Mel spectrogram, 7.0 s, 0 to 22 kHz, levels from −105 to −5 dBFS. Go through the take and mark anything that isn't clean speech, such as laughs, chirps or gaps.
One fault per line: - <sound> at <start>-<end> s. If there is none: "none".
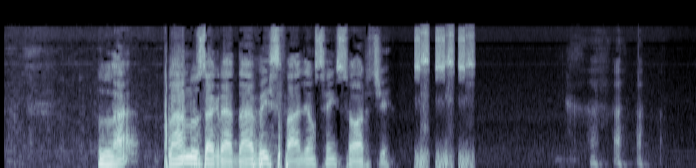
- laugh at 4.1-4.7 s
- laugh at 5.5-6.6 s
